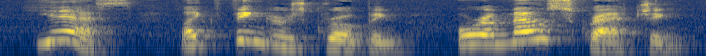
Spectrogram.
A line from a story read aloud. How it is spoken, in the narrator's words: cried Christian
